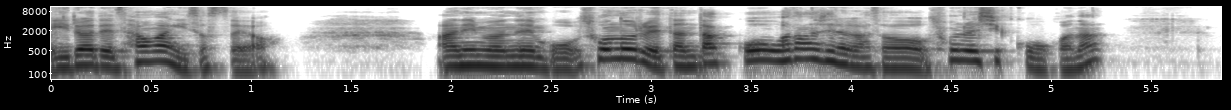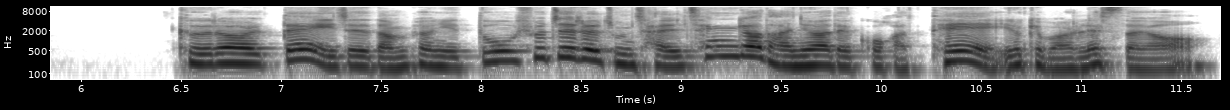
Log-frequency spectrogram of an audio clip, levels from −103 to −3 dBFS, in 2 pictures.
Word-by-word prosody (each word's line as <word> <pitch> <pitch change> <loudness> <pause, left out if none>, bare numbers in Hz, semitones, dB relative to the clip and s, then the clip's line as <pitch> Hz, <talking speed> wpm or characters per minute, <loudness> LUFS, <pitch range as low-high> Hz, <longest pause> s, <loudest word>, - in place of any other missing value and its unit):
이래야 170 +4 +3
될 165 -2 +1
상황이 230 +5 +1
있었어요. 145 +2 -9 0.8
아니면은 170 -1 +1
뭐 145 +1 -5
손으로 275 +7 +3
일단 165 +1 -1
닦고 205 +6 +1
화장실에 260 -4 +1
가서 150 -4 -2
손을 255 -2 0
씻고 235 - -7
오거나. 140 - -6 1.2
그럴 200 -1 +3
때 260 0 +3
이제 165 0 -1
남편이 160 +1 -2
또 240 +4 0
"휴지를 300 0 +2
좀 200 -6 -2
잘 175 -2 -3
챙겨 340 - +3
다녀야 180 - +3
될 170 -2 -3
것 165 0 -7
같아." 145 +9 -5
이렇게 185 -5 0
말을 150 0 -3
했어요. 150 -8 -4
180 Hz, 345 characters per minute, -23 LUFS, 160-240 Hz, 1.2 s, 이래야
